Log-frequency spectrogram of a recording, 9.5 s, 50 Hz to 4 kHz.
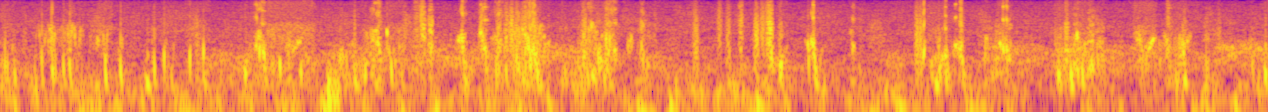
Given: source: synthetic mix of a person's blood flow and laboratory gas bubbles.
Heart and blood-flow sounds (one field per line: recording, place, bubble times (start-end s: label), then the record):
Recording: Doppler ultrasound of blood flow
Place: subclavian vein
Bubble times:
0.00-0.16 s: bubbles
0.23-0.64 s: bubbles
0.71-0.95 s: bubbles
1.06-1.32 s: bubbles
1.39-1.47 s: bubbles
1.49-1.58 s: bubbles
1.80-2.37 s: bubbles
2.48-3.06 s: bubbles
3.41-4.13 s: bubbles
4.22-4.64 s: bubbles
4.70-4.77 s: bubbles
4.84-4.89 s: bubbles
5.82-5.91 s: bubbles
6.03-6.19 s: bubbles
6.37-6.43 s: bubbles
6.89-7.27 s: bubbles
7.36-7.61 s: bubbles
7.90-8.30 s: bubbles
8.49-8.96 s: bubbles
9.03-9.09 s: bubbles
9.37-9.42 s: bubbles
9.46-9.52 s: bubbles
From the record:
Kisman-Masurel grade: 242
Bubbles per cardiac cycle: several, 3 to 8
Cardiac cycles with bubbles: 100%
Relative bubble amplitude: moderate (0.250 to 0.450)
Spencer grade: 3 (all of the cardiac periods contain showers or single bubble signals, but not dominating or overriding the cardiac motion signals)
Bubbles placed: anywhere in the cardiac cycle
